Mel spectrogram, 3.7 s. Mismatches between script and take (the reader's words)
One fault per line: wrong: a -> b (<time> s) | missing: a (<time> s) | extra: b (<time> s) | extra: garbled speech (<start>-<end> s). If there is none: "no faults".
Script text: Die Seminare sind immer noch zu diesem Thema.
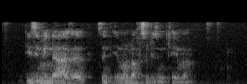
no faults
